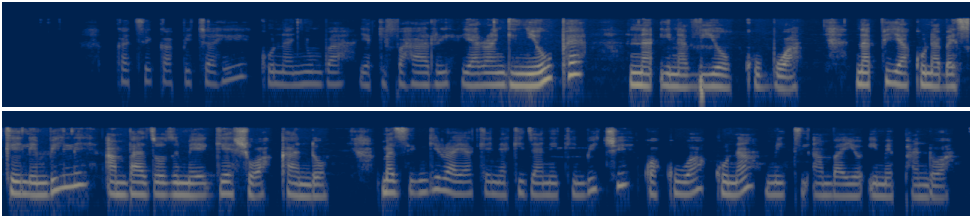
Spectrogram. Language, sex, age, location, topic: Swahili, female, 25-35, Nairobi, finance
